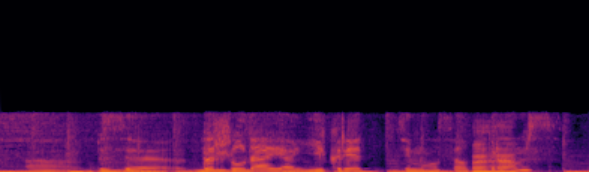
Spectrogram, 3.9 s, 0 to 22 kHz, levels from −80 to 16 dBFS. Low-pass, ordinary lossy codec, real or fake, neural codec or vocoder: none; none; real; none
